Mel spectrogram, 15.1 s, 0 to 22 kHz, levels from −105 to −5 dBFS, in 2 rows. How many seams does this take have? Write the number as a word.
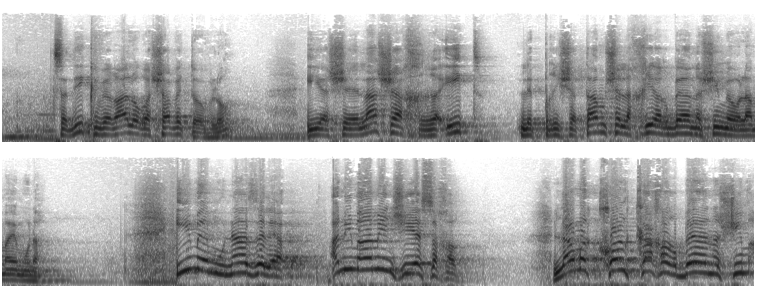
one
